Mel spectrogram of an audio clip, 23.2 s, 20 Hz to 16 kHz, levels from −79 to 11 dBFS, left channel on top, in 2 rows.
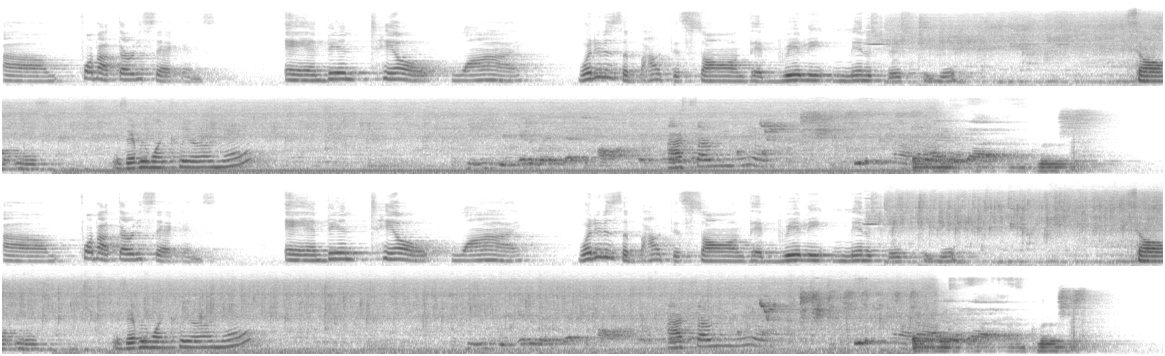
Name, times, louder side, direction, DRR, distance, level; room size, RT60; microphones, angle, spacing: voice 1, 0.0-2.0 2.8-5.2 5.8-9.6 11.2-12.0 12.7-14.1 18.3-19.3 20.6-20.7 21.0-21.2, right 1 dB, 5° right, 9 dB, 0.3 m, -30 dB
sound 1, 8.6-21.0, right 6 dB, 55° right, 0.8 m, -37 dB
sound 2, 12.1-20.7, left 3 dB, 30° right, 1.3 m, -41 dB
voice 2, 16.1-18.4 20.8-21.6, left 2 dB, 20° left, -1 dB, 0.7 m, -32 dB
voice 3, 19.2-22.5, right 4 dB, 90° right, 5 dB, 0.8 m, -28 dB
9.5 x 9.0 x 3.6 m, 1.2 s
head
